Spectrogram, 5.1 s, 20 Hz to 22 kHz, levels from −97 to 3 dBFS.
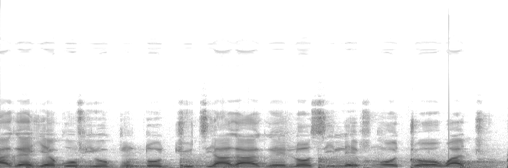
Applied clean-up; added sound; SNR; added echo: none; Walk, footsteps; 14 dB; none.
